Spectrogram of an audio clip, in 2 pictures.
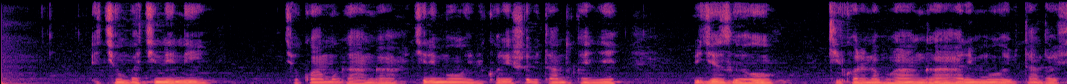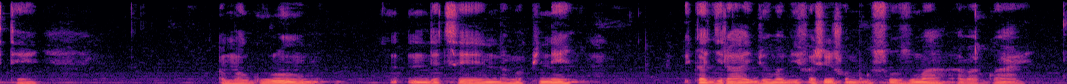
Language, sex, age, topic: Kinyarwanda, male, 25-35, health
